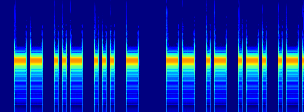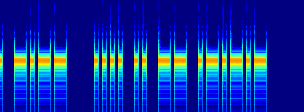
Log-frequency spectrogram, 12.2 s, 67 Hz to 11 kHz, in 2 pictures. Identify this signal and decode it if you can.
Morse code, heard as a keyed tone, about 14 wpm, 700 Hz. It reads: MUST MARRY HIM.
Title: Sentences from Top 1200 Words 15wpm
